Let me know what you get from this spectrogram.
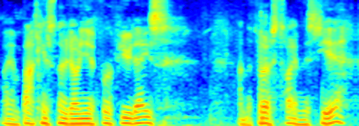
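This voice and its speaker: A man's voice: mid-range voice, steady tone, a little fast, creaky. A man narrating his hike for a walking vlog, thinking aloud with small restarts, recorded on a camera mic outdoors. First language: not a Welsh speaker. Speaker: hiking vlogger. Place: outdoors on a hillside in the countryside.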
